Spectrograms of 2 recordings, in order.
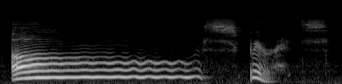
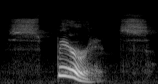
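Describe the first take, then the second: First: A high "oh", then "spirits" whispered; hushed reveal. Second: Said in the usual way. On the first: Acted. To the audience, teasing the topic, whispered. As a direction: breathe "spirits" out like a secret.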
